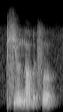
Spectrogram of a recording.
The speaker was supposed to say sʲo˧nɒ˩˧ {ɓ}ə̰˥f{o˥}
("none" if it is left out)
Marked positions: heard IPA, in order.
ɓ, o˥˧

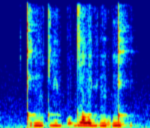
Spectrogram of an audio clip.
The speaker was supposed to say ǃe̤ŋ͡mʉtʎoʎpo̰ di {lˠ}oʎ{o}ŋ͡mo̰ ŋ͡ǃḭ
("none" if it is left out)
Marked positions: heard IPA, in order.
lˠ, ɵ

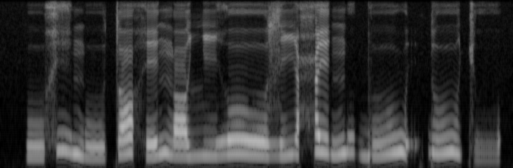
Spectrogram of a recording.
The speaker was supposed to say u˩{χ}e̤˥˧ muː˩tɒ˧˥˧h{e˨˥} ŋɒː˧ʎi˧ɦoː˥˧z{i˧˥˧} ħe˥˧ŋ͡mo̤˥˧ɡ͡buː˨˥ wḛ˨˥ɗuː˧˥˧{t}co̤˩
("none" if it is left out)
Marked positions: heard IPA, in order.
x, e˨˥, i˧˥˧, none

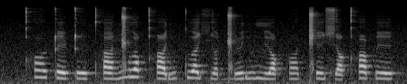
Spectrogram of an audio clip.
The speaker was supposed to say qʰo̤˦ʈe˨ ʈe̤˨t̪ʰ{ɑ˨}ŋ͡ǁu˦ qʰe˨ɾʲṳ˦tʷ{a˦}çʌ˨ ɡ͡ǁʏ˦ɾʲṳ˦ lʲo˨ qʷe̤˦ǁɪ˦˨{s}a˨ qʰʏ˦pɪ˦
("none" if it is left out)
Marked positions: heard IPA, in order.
a˨, a˦, ɕ

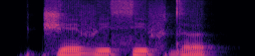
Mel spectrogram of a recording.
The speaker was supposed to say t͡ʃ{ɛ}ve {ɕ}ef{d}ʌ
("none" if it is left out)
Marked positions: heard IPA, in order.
ɛ, s, d

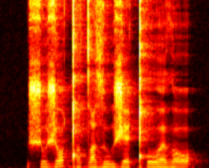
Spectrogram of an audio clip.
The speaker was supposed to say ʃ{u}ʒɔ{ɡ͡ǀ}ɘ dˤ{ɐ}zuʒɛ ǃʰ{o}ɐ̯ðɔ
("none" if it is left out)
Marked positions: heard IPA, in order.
o, ɡ͡ǃ, ɐ, o

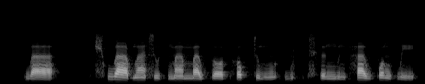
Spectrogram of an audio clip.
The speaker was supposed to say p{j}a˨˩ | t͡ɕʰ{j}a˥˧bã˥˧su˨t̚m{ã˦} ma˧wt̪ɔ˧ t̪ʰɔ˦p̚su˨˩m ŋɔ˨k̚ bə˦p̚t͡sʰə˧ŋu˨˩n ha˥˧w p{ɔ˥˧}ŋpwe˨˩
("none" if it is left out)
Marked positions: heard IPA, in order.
w, w, ã˧, ɔ˥˧

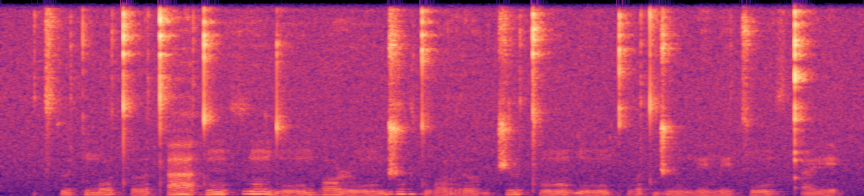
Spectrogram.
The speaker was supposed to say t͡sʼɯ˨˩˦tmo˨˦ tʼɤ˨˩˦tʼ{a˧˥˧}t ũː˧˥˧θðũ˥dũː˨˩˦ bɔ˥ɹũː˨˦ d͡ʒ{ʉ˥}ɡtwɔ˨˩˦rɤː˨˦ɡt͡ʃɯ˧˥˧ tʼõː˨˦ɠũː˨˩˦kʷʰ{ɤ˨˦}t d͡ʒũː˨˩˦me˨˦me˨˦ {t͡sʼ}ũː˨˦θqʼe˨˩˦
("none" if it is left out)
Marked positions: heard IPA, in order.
aː˧˥˧, u˥, ɤ˨˦, t͡s

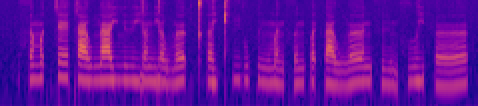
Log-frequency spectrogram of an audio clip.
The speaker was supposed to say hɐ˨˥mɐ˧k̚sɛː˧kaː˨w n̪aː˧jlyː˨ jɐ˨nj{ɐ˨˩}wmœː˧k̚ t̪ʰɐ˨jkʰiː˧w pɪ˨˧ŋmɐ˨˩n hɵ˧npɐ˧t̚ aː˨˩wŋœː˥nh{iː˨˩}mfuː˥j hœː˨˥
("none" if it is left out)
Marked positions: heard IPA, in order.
ɐ˨˩, yː˨˩

